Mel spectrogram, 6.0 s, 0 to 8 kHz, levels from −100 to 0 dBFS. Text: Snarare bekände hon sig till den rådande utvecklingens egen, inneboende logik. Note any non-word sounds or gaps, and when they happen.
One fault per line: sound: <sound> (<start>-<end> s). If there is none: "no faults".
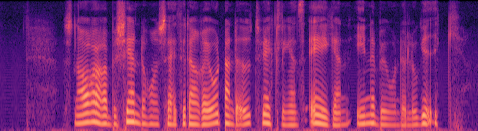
sound: dropout (2.8-2.8 s)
